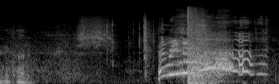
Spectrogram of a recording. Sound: gunshot; thud

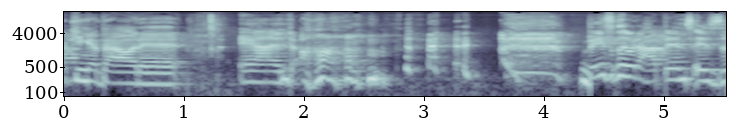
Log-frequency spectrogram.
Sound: chuckles

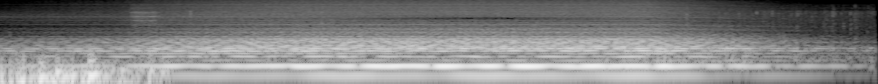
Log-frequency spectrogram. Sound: rising sound

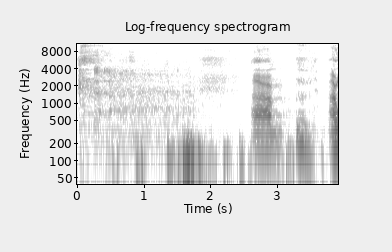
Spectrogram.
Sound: crowd laughs

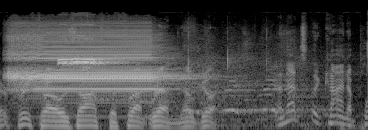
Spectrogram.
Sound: buzzer dings

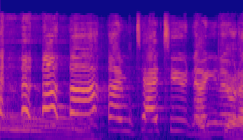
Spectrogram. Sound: laughs

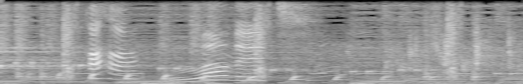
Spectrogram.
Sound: Gigglebot laughs

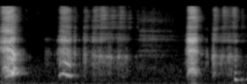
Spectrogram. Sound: sobbing

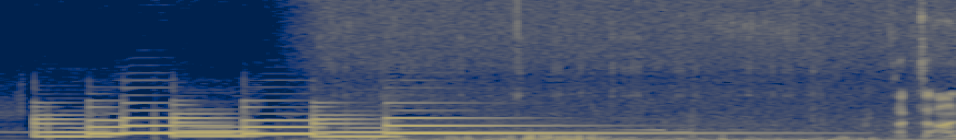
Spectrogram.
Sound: Zoom ringtone

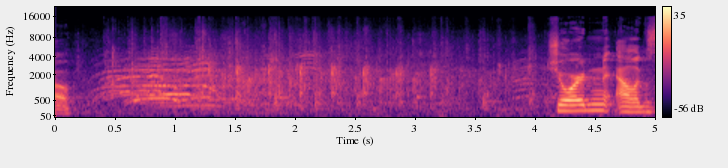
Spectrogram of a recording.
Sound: audience cheering; audience applauding

